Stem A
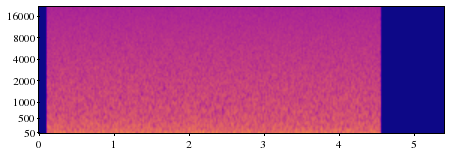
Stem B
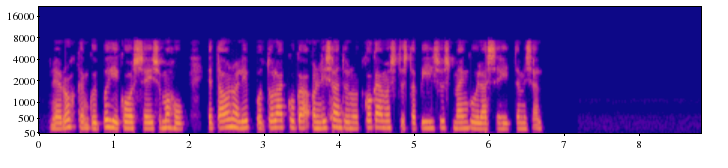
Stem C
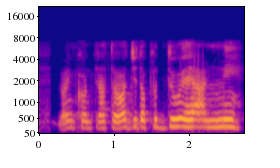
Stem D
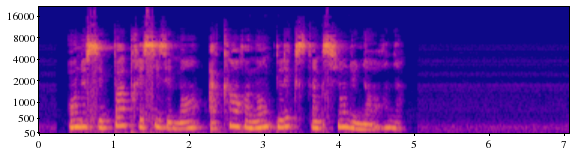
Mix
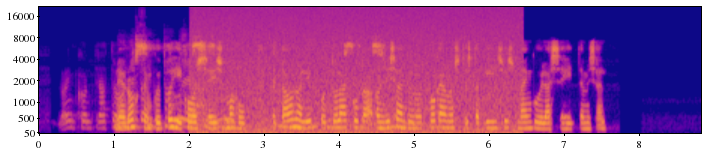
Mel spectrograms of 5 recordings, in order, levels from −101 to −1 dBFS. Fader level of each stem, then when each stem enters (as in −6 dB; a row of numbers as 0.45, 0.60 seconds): −0.5, +3.0, −11.5, −4.0 decibels; 1.90, 0.85, 0.00, 0.65 seconds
